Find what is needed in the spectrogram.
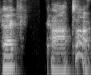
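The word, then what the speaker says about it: peccata: get a little tricky the second to last syllable has a long vowel in it and some necron the accent is placed on that syllable so pecata is PEC Kata because the that vowel is long if it is short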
